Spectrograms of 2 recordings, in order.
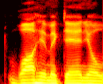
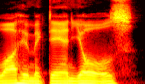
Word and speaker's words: Wahoo McDaniel: not that good and he called Wahoo McDaniel wahoo McDaniels I noticed you didn't even say his name right yeah because I did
